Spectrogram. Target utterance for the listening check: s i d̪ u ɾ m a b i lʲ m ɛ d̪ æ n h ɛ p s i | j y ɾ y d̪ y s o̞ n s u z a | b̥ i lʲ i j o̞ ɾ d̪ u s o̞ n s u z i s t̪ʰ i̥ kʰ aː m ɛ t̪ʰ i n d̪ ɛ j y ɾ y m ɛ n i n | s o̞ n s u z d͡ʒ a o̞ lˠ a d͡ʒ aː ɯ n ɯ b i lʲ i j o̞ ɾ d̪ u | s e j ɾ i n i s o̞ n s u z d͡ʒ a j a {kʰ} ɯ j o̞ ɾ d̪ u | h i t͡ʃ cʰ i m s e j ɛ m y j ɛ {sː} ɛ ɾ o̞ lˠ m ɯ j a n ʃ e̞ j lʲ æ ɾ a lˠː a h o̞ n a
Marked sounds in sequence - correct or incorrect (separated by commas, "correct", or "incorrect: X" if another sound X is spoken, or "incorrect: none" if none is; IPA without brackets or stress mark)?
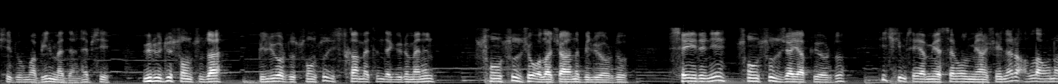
incorrect: pʰ, correct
